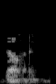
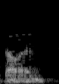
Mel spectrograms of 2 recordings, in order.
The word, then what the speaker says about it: psyllid: is a picture of a psyllid phyllis at the silent p are very tiny insects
